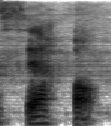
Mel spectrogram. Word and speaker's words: serpent: P n c'est en répéter e n c'est en le t à la fin on le prononce pas. Ça donne serpent.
